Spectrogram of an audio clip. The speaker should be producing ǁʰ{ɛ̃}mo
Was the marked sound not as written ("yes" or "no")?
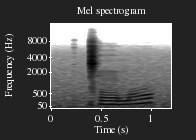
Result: no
